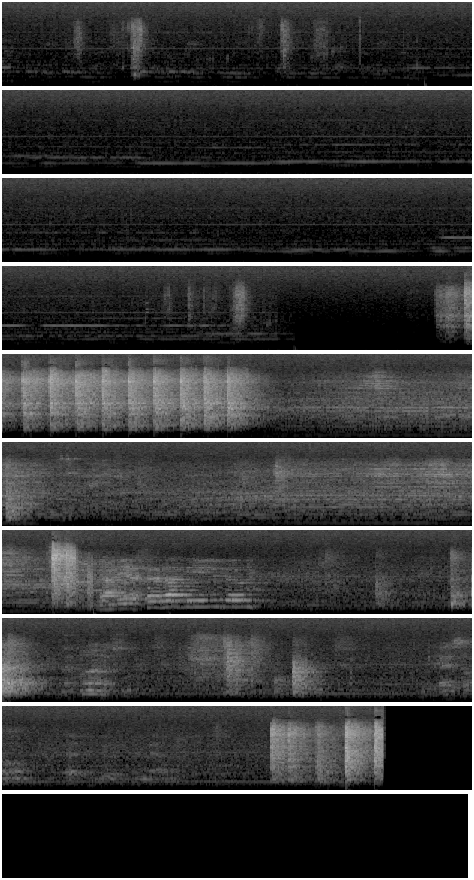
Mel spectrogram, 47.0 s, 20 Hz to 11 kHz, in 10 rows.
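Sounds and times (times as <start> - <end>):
rapid sharp knocks: 18.4 - 21.4, 40.3 - 41.4
low hum: 21.2 - 40.3.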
